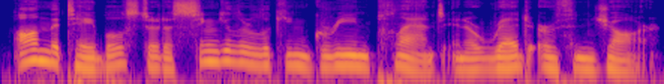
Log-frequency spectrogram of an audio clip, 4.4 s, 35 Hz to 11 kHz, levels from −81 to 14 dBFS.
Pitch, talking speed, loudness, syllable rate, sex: 120 Hz, 190 wpm, -19 LUFS, 4.5 syllables/s, male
